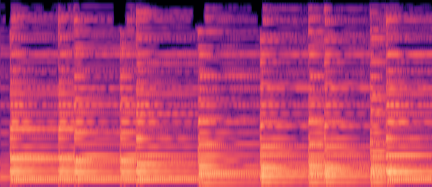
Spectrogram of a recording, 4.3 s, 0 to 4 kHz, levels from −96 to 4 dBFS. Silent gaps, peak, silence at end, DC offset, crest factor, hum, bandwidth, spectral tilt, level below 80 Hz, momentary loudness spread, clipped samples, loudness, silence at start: none; 0 dBFS; 0 s; under 0.1%; 16 dB; none; 4 kHz; -10.5 dB/octave; -50 dBFS; 5 LU; under 0.1%; -16 LUFS; 0 s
